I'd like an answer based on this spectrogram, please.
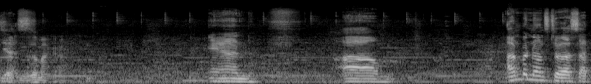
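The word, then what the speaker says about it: Xaymaca: Zamaka.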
